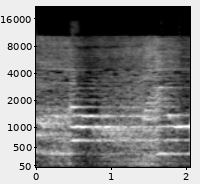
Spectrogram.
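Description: A male reciter holding one long, steady note in melodic Quran recitation (qira'at sab'ah), with small shifts in pitch along the way.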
